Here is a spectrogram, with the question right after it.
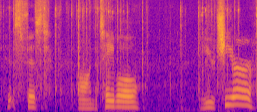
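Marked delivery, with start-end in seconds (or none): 4.1-5.1 shouted accusation, higher; angry accusation. A narrator's reading. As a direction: yell it like an accusation. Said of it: "he said".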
